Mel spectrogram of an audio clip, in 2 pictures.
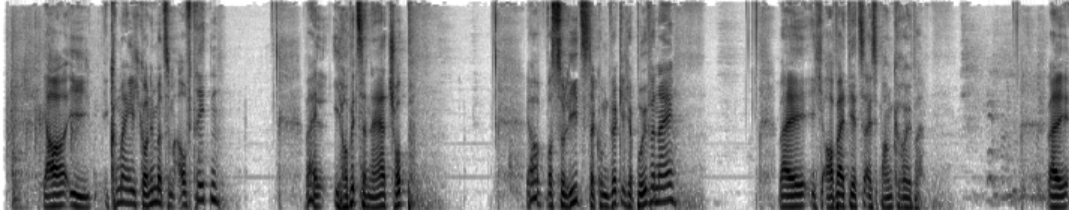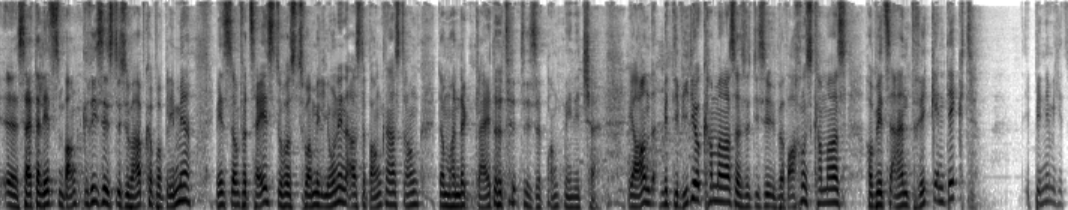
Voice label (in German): Ansage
